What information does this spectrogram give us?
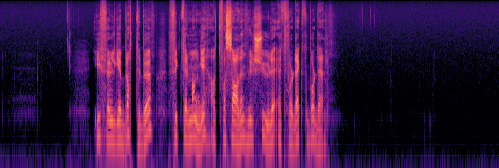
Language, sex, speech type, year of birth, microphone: Norwegian, male, read, 1971, Sennheiser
